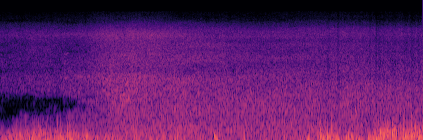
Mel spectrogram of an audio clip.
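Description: Ocean surf washing onto a beach, with wind buffeting the microphone.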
